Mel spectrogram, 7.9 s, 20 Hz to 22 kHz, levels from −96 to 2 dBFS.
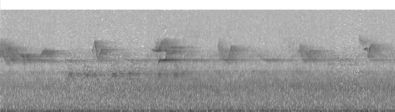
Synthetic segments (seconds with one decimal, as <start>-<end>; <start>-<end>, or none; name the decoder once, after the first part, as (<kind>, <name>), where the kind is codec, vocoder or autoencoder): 0.0-1.1 (vocoder, Vocos); 2.9-6.7; 7.3-7.9

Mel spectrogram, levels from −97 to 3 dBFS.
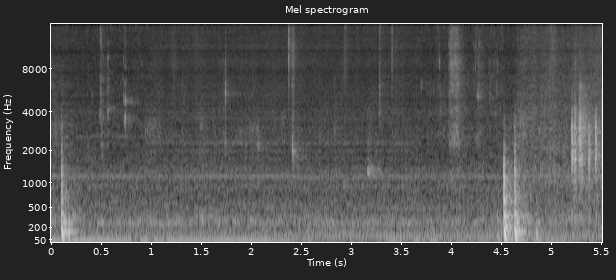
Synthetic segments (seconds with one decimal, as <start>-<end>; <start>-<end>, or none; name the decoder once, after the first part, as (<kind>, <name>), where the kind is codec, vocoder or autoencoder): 1.0-3.7 (autoencoder, DAC-VAE)

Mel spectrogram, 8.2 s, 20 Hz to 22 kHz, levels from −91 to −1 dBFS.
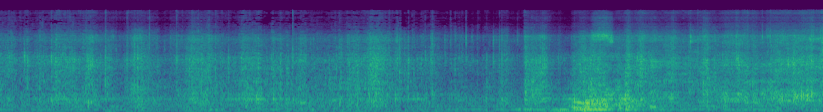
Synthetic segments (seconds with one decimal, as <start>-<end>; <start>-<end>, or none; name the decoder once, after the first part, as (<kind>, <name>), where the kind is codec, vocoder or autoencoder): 0.9-2.0 (codec, SNAC); 4.6-8.2

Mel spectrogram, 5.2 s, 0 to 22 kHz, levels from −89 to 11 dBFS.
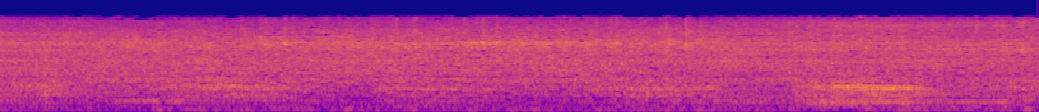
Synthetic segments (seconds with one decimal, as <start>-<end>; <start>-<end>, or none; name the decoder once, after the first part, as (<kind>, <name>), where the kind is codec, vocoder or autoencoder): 0.0-0.5 (autoencoder, DAC-VAE); 3.6-4.3

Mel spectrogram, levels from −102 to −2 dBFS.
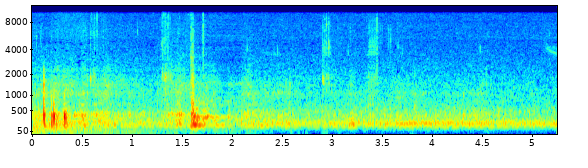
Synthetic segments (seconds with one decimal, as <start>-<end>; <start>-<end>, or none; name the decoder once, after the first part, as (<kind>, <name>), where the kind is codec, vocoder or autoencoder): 1.6-2.1 (codec, SNAC)

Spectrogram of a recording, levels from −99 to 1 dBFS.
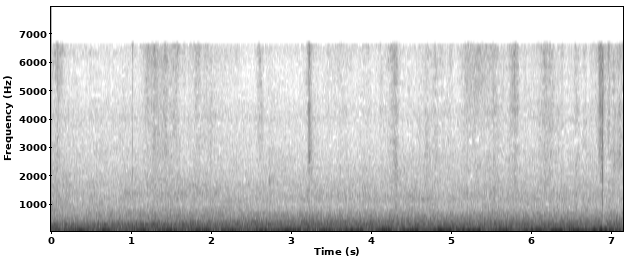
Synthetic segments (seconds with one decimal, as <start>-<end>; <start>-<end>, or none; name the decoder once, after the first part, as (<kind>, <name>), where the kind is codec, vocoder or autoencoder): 0.0-0.8 (vocoder, Vocos); 4.3-7.2

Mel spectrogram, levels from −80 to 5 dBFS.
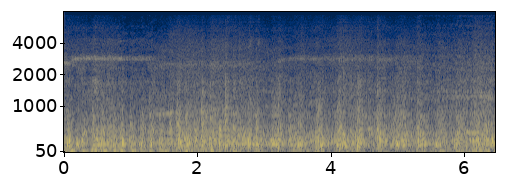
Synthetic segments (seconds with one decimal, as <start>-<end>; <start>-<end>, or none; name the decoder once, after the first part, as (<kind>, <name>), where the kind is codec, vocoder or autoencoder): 0.0-0.8 (codec, DAC); 1.4-5.3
